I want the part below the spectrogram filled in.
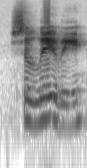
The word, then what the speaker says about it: Shillelagh: I would like to cast Shillelagh, which is Shillelagh. – Shillelagh. – That's right. I promise that's how you say it.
